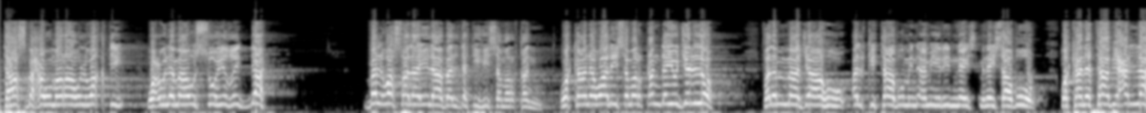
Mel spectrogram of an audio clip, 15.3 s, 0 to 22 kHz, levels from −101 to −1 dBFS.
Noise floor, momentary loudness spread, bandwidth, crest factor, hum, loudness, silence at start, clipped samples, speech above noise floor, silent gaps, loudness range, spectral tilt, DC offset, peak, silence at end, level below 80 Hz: -70 dBFS; 9 LU; 10.5 kHz; 10 dB; none; -9 LUFS; 0 s; under 0.1%; 61 dB; none; 3 LU; -2 dB/octave; under 0.1%; 0 dBFS; 0 s; -26 dBFS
